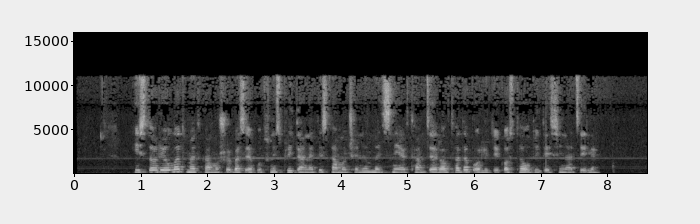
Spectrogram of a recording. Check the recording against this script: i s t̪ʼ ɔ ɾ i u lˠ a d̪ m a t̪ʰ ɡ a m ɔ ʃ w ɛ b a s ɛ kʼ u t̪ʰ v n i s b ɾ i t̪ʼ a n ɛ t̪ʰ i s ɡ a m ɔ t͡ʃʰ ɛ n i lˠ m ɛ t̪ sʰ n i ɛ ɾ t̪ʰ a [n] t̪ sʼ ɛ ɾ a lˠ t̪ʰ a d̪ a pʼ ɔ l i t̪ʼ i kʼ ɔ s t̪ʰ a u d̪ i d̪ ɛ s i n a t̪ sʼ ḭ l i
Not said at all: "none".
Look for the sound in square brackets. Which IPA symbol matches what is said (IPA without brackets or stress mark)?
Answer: m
